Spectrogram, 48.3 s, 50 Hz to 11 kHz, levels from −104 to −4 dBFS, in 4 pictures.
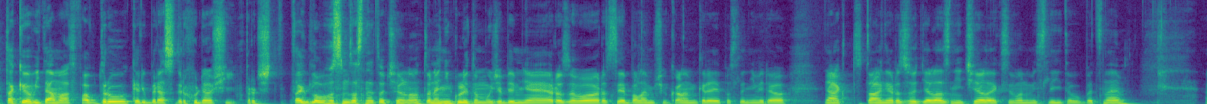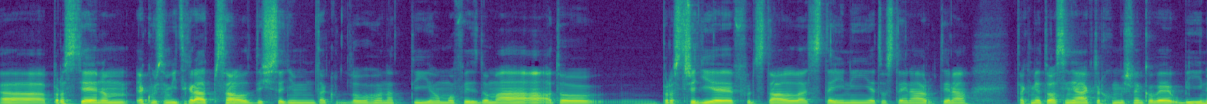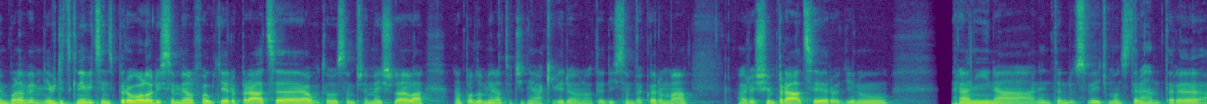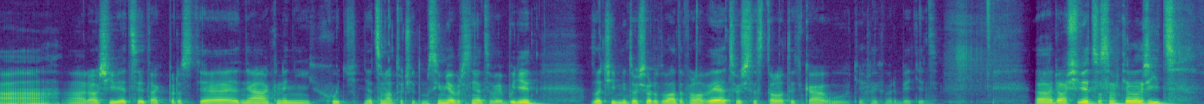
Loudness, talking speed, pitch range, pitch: -21 LUFS, 190 wpm, 110-120 Hz, 110 Hz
